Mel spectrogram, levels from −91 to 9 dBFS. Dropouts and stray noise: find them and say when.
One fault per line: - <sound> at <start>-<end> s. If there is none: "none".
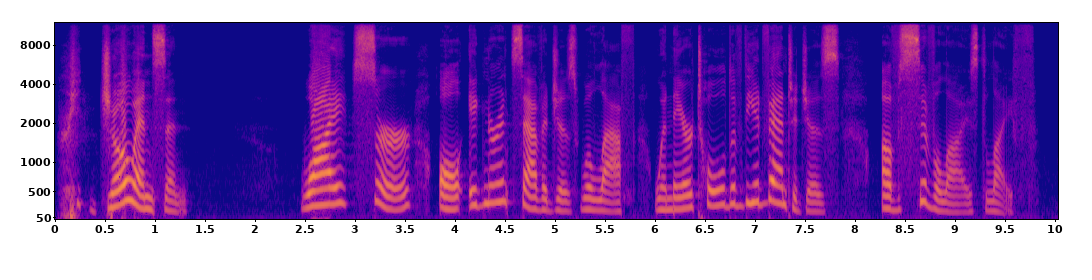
none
